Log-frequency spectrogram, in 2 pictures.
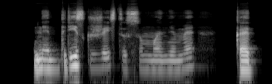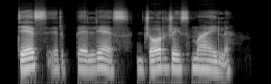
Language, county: Lithuanian, Vilnius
